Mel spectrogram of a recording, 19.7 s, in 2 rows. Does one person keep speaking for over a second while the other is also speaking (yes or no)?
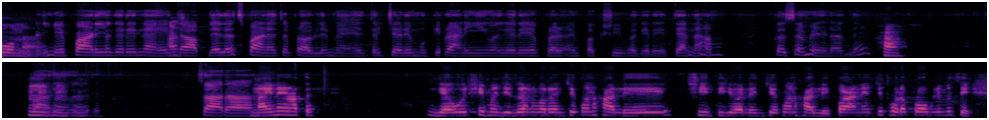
no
